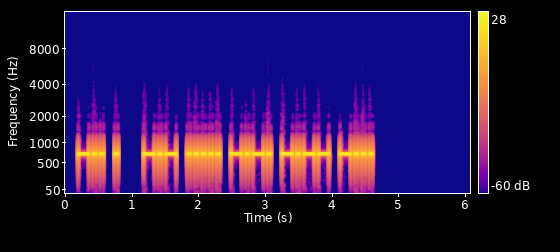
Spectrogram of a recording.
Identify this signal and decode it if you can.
Morse code, heard as a keyed tone, about 21 wpm, 700 Hz. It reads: DE K5CYB
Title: USA Callsign DE Callsign - 5 Characters - 22wpm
